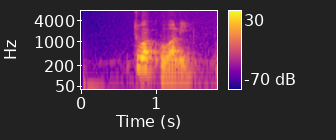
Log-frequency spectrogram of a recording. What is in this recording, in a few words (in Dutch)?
"stookolie", Limburgs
